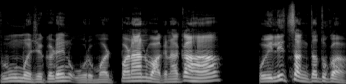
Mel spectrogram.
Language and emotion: Goan Konkani, angry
